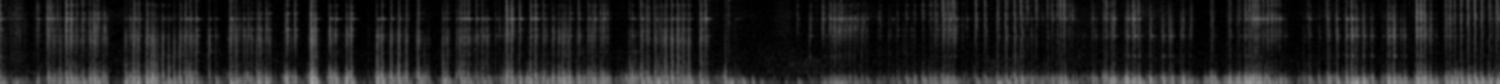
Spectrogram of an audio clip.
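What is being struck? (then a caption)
Cut glass horseshoe. Long nails scratch across a solid, ridged cut glass horseshoe held close to the camera. Dense bursts of rapid, raspy scraping and ticking carry a heavy low thump under a bright, high edge, with a brief quiet pause around the middle before the scratching resumes.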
